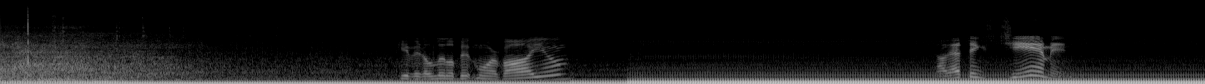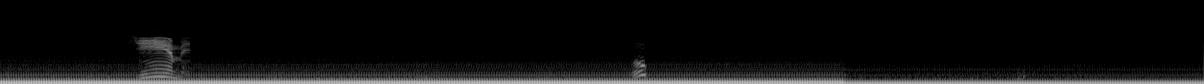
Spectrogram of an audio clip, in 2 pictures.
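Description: Kicker CompC 12-inch car subwoofer in a sealed box playing a steady low-bass test tone, stepping up louder about six seconds in and dropping back down near twenty seconds. It sounds really clean, and the owner doesn't think it is clipping.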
